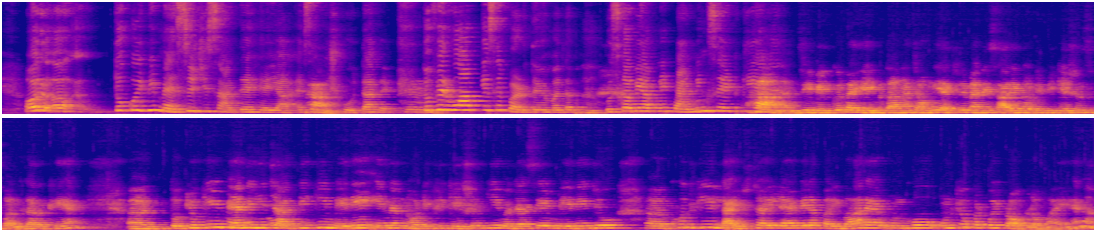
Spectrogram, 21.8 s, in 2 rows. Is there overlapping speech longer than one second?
No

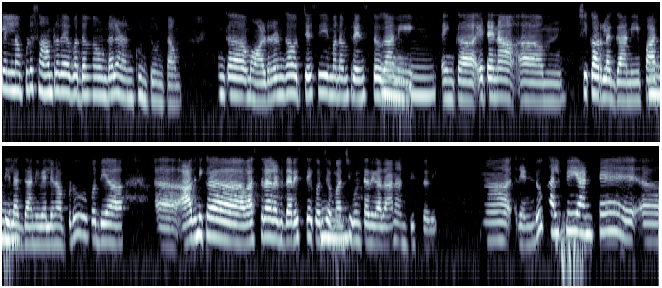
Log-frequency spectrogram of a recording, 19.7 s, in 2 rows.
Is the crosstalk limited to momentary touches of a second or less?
Yes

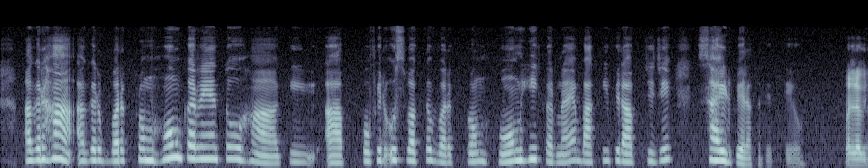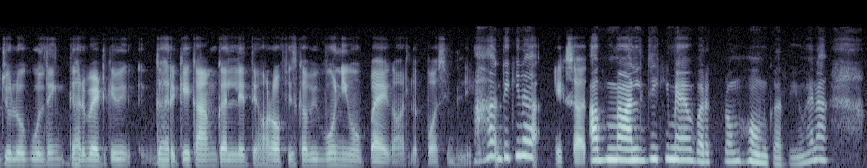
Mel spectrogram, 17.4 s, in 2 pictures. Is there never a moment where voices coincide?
Yes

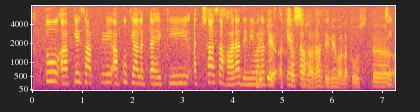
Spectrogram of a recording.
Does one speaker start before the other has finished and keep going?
Yes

